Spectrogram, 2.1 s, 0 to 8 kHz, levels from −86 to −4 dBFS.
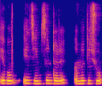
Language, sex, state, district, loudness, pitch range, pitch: Bengali, female, West Bengal, Malda, -18 LUFS, 255-270 Hz, 260 Hz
